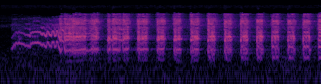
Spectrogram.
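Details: A hen's koi call for a male: a rising, wavering whine leads into a quick series of gritty, evenly spaced clucks.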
